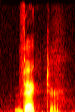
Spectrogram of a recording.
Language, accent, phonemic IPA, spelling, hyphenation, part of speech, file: English, US, /ˈvɛktɚ/, vector, vec‧tor, noun / verb, En-us-vector.ogg
- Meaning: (noun) A directed quantity, one with both magnitude and direction; the signed difference between two points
